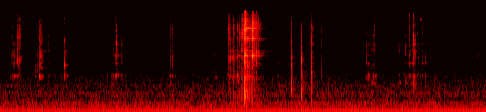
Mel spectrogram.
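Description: Small metal hard-drive parts clicking and clinking as they are handled and set down, with the loudest cluster of clinks about three and a half seconds in. A steady low hum runs underneath.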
